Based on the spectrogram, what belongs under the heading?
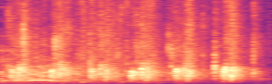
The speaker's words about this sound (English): So, booyah, little round of applause because I can't do that.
